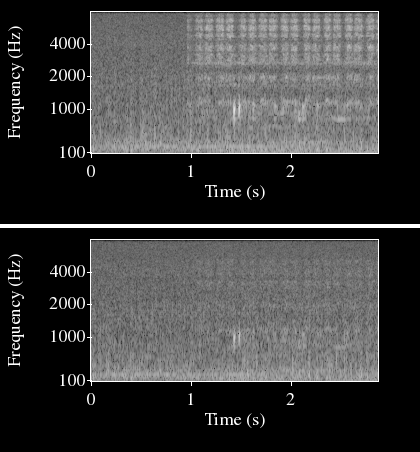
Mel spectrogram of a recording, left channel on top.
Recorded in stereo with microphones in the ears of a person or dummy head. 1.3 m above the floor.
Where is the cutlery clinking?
80° left.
